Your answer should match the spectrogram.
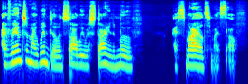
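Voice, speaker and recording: A woman's voice: on the high side, normal speed, vocal fry, dry recording, studio quality. A young woman playing an eager, chatty movie fan who narrates her adventure in the first person for an audio drama. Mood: reflective narration.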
